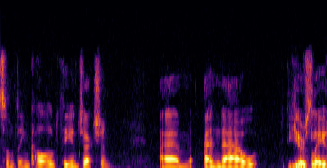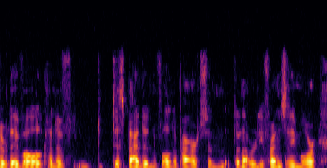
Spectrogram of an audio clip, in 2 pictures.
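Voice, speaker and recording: A man with an Irish accent speaks fairly quickly in a very deep, low voice, dark and mellow in tone, with monotone, flat intonation. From Ireland. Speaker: comic book artist. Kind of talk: interview. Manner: halting, many fillers and repetitions.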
